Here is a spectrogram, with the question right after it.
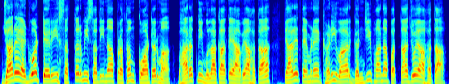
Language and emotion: Gujarati, neutral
